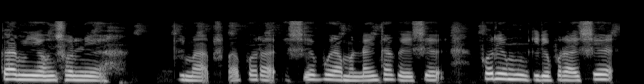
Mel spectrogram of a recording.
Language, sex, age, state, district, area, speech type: Bodo, female, 60+, Assam, Baksa, rural, spontaneous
